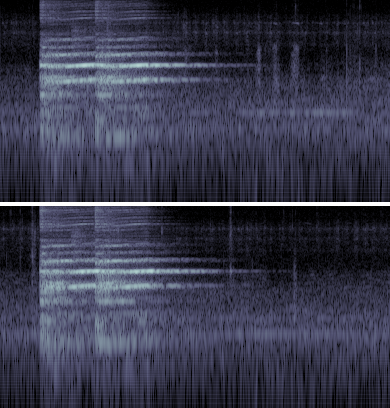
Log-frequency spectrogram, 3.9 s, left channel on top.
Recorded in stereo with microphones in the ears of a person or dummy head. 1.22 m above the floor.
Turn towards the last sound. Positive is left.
turn(degrees=-10)  # may be behind; listen again after turning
